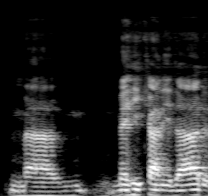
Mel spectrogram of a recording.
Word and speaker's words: Mexicanidad: So I wonder if you can talk a little bit about, you know, José Nápoles and Mexicanidad. Is that how you pronounce that? – Yes, word? – That's a very good pronunciation. Yes.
